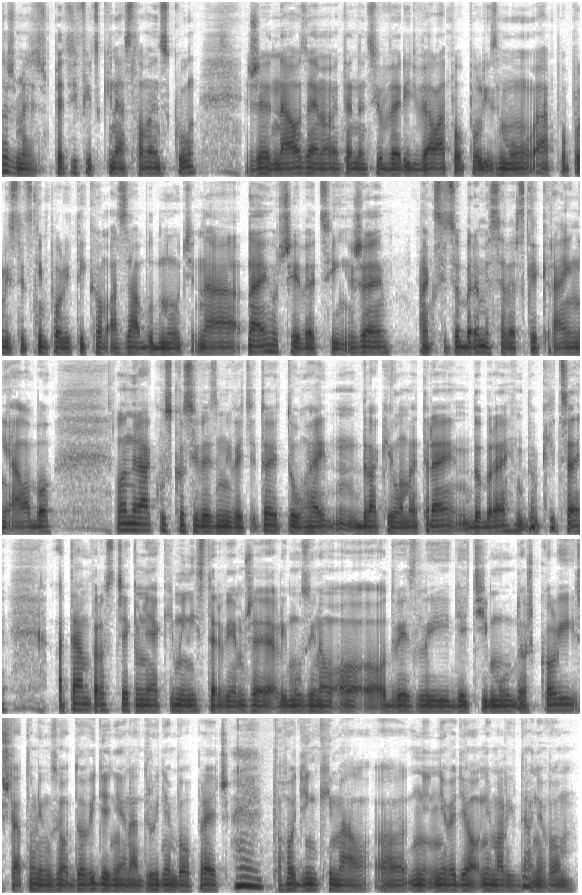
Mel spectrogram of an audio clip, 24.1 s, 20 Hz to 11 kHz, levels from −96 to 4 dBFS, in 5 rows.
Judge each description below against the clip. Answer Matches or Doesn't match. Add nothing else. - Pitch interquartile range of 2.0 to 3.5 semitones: Doesn't match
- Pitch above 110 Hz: Doesn't match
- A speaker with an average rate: Doesn't match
